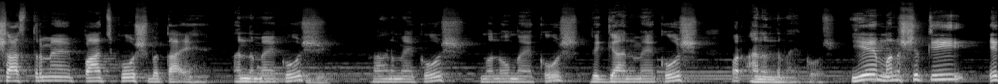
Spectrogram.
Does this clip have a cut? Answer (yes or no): yes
